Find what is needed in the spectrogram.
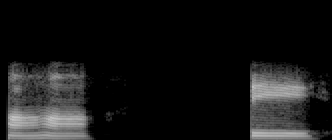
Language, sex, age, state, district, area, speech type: Punjabi, female, 60+, Punjab, Muktsar, urban, conversation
